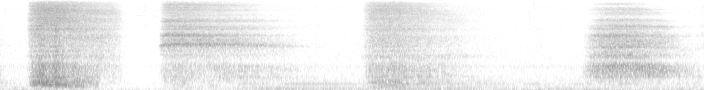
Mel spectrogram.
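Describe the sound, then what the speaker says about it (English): Slow, deep breaths during a yoga practice: four long airy inhales and exhales, close and soft, with quiet pauses between them and no talking. "Let's take a couple of deep breaths here."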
